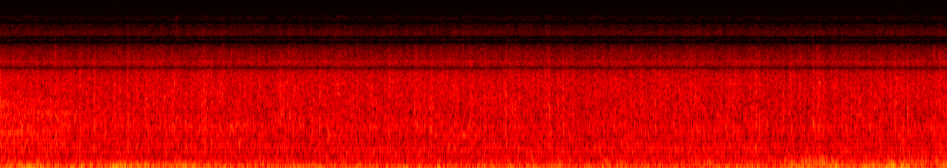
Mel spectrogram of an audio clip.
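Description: Thunderstorm rain falling steadily while strong wind gusts, with the wind rumbling on the microphone.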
